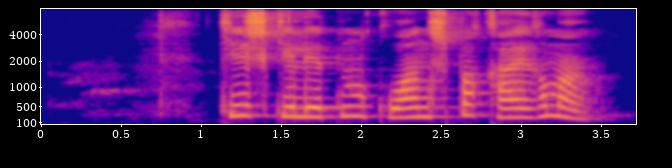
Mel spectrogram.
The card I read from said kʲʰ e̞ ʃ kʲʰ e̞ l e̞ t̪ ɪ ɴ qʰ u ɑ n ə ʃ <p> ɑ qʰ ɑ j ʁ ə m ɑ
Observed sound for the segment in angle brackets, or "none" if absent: p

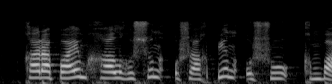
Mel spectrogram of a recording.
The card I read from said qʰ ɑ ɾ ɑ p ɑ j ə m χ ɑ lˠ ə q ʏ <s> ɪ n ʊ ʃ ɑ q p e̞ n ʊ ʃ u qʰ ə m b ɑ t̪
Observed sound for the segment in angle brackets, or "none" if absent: ʃ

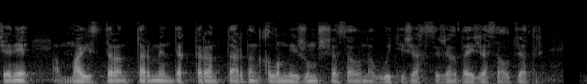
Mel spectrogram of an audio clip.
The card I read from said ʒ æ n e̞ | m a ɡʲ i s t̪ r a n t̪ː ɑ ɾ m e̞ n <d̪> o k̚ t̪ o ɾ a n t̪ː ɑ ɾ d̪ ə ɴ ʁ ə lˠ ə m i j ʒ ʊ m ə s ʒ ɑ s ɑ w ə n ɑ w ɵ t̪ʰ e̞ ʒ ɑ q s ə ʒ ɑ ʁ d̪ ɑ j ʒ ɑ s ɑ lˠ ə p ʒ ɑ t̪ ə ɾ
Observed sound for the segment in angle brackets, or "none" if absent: d̪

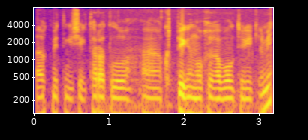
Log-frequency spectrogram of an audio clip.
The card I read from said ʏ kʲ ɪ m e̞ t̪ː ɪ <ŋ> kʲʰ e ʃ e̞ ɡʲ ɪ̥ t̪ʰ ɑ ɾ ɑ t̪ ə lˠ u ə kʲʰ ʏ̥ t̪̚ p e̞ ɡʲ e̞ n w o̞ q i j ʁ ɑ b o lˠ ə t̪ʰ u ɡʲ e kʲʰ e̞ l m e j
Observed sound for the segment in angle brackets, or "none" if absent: ŋ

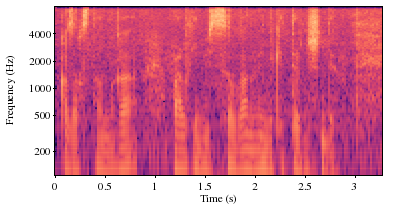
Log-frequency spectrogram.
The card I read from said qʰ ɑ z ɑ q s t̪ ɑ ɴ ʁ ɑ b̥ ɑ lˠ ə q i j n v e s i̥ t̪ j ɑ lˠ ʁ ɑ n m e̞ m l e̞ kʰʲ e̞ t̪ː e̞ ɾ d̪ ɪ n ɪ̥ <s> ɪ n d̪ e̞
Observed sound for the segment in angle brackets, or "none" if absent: ʃ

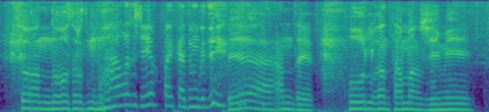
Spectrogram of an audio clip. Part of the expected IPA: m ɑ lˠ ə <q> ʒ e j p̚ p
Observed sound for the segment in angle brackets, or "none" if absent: q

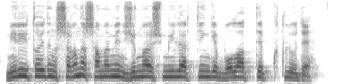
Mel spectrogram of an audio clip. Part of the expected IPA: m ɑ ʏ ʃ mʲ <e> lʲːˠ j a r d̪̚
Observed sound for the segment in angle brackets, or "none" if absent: i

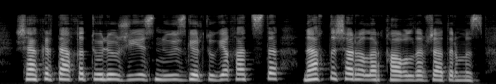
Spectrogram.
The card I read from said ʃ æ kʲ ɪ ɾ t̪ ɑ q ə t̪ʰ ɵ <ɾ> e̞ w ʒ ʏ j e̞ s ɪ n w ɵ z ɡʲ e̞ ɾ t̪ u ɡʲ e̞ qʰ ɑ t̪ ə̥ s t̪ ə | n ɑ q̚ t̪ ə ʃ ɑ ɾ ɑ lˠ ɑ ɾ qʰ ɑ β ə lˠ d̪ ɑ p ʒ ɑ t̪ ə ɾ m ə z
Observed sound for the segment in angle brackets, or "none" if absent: l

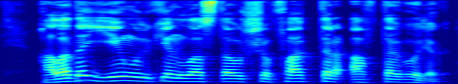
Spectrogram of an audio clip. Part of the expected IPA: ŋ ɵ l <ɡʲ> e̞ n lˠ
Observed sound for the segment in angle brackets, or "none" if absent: kʲ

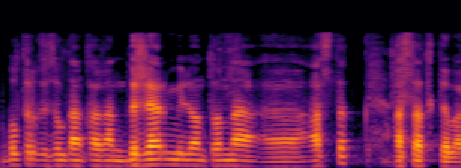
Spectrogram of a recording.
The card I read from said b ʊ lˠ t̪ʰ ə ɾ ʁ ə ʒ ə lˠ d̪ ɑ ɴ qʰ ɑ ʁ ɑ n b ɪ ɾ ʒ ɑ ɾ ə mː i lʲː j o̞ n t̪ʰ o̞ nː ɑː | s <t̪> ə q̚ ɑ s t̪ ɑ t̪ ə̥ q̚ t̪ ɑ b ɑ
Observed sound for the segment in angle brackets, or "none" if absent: t̪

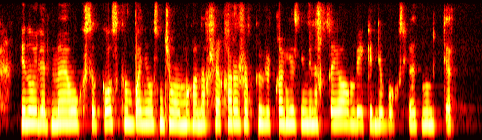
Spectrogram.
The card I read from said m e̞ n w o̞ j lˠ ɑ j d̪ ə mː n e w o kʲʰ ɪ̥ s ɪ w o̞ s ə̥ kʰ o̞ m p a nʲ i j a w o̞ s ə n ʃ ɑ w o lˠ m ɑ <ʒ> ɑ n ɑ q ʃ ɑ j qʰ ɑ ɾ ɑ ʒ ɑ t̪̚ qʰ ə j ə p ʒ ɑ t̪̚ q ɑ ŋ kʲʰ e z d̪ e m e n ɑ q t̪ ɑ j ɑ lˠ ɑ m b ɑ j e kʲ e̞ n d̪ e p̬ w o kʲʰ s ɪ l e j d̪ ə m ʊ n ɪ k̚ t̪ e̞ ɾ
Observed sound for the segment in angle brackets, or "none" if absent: ʁ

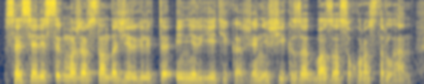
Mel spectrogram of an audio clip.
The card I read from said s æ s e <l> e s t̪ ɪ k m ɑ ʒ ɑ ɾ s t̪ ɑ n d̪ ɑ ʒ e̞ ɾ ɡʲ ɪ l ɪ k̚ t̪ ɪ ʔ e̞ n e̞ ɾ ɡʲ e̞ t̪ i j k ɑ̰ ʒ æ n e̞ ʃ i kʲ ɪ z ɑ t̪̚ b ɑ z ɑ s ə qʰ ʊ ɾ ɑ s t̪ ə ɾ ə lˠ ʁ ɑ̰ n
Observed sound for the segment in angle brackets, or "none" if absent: l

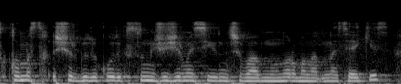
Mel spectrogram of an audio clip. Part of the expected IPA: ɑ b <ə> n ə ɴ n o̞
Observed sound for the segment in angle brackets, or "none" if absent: ə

